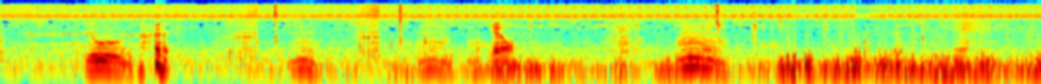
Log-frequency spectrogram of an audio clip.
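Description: A young man slurps and chews clams up close.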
